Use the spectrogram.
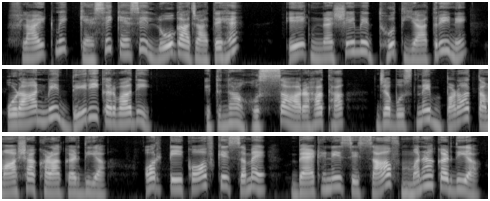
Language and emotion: Hindi, angry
